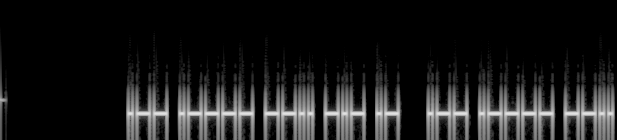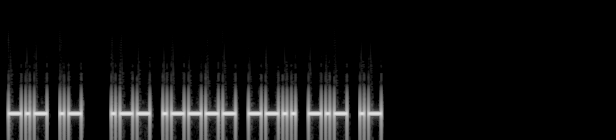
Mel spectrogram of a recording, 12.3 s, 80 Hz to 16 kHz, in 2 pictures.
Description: Morse code, heard as a keyed tone, about 28 wpm, 700 Hz. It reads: W1ZKA W1ZKA W1ZKA
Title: USA Call Signs Repeated 3x 28wpm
